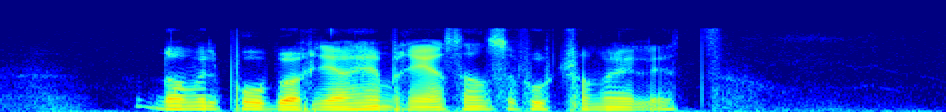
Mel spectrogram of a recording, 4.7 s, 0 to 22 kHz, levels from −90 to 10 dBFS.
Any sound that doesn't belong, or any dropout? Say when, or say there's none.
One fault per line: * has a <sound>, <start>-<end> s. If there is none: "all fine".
all fine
